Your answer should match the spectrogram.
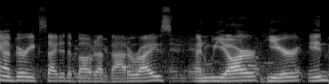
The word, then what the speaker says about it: Batterize: Yeah, so I'm the CEO of Batterize, and that's spelled like battery, Z-E at the end.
